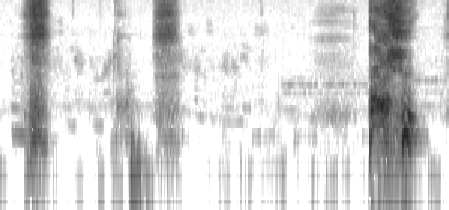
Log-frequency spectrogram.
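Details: Sneezing that started after swimming, with a very itchy nose: about four loud, explosive, sharp sneezes with short pauses between them.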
